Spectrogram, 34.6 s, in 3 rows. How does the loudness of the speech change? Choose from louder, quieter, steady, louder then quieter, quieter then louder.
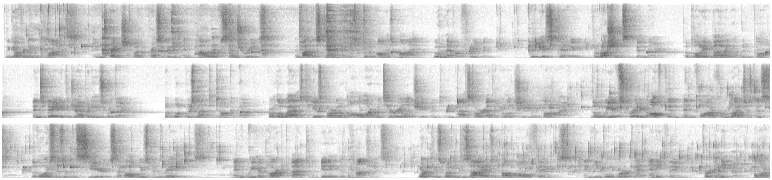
steady.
